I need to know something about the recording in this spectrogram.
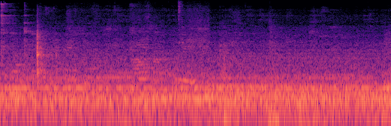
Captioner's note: crowd chattering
